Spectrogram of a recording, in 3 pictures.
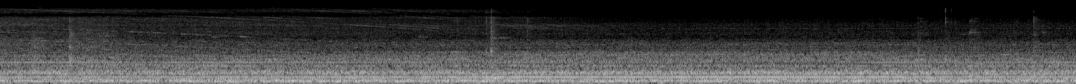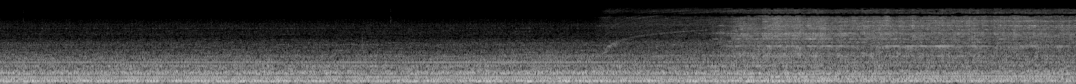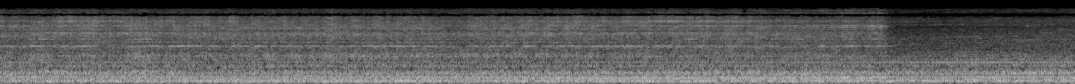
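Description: High-speed rotary grinder whining steadily as it cuts the ports of a Stihl 461 chainsaw cylinder, with a grinding rasp under the whine that turns brighter and harsher a little past halfway.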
